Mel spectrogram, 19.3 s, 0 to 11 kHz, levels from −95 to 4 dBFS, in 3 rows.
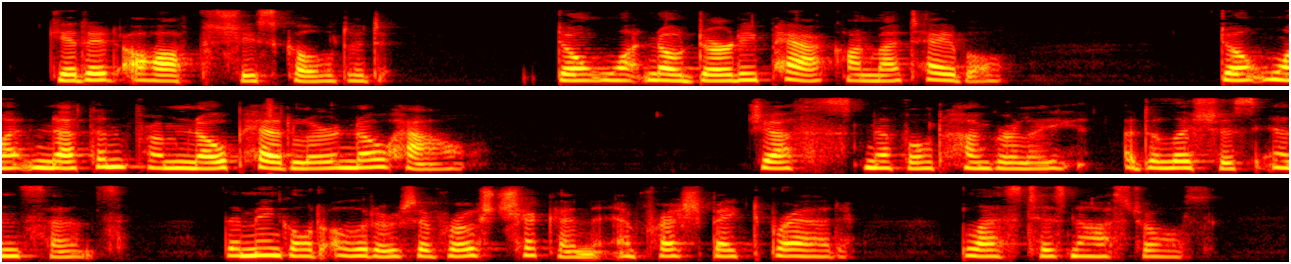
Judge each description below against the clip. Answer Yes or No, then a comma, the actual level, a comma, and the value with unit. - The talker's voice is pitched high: Yes, high, 245 Hz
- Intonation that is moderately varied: No, narrow, 1.8 semitones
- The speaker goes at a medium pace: No, slow, 120 wpm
